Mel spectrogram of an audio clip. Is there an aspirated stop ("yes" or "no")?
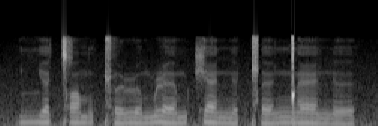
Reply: no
